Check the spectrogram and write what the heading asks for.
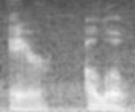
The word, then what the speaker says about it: Airalo: Now, next, what you need is a service called Airalo, A-I-R-A-L-O.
